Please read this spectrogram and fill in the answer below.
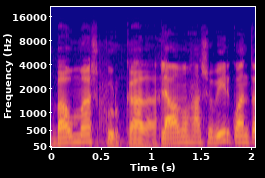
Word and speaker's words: Baumes Corcades: ¿Y cuál es la pronunciación exacta en catalán? Porque a mí no me sale. Las Baumas Curcadas.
